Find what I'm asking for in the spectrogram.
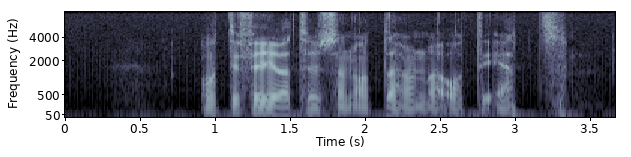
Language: Swedish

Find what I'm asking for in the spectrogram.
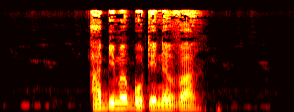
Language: Bulu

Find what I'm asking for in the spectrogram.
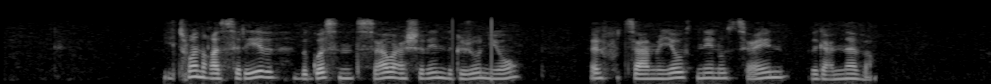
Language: Kabyle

